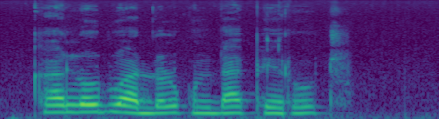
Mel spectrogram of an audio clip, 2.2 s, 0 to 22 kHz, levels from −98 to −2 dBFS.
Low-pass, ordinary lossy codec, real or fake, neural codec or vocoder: none; none; fake; vocoder, 44.1 kHz, 128 mel bands every 512 samples, BigVGAN v2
